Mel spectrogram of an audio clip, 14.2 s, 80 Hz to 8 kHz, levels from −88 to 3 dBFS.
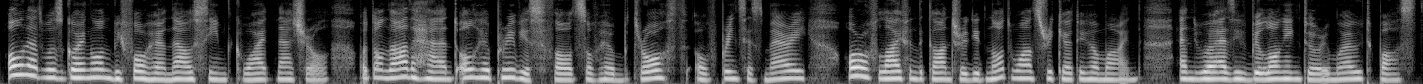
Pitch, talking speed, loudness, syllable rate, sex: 205 Hz, 200 wpm, -18 LUFS, 5.2 syllables/s, female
